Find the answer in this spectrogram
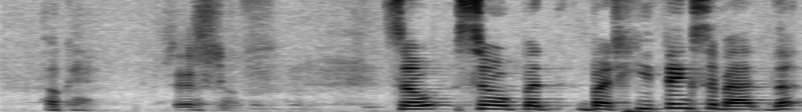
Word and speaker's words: Rzeszów: You spell it RZESZ with an O with an accent. Rzeszów. Okay. Rzeszów.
